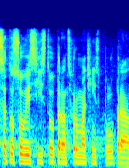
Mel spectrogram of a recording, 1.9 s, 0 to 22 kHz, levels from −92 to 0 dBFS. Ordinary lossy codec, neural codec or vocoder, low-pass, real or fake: MP3, 96 kbps; none; 10.8 kHz; real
